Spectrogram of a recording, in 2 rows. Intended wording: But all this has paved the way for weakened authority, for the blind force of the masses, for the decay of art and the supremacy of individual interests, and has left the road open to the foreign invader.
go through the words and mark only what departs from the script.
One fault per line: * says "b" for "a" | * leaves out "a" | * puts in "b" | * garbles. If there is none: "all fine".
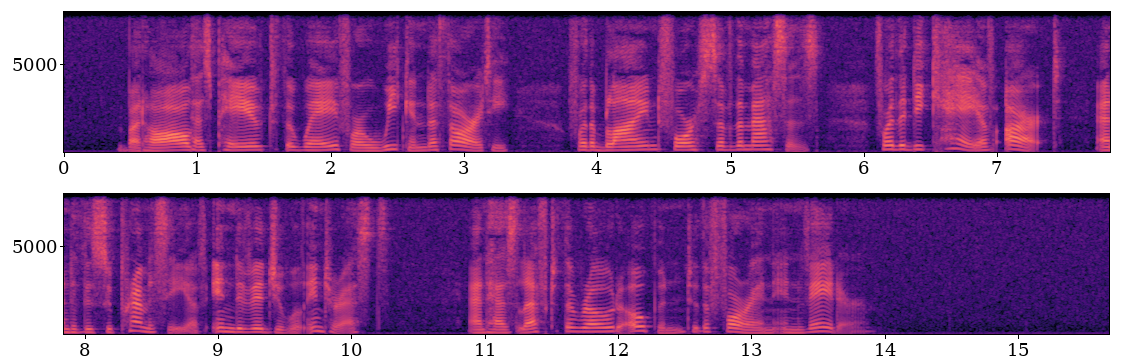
* leaves out "this"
